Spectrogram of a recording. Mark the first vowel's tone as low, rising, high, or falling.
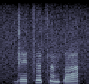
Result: low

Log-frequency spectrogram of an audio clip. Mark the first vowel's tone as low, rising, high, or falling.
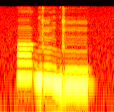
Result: high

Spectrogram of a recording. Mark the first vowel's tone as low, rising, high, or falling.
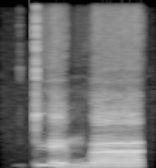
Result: falling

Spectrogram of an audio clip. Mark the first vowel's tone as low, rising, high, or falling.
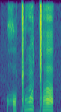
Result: low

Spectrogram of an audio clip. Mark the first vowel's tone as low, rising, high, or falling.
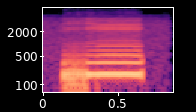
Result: high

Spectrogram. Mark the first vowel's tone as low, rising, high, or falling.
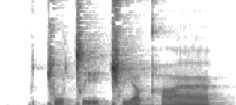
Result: low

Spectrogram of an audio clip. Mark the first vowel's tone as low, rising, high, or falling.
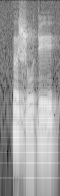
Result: high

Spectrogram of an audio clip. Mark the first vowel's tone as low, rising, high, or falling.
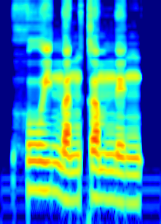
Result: high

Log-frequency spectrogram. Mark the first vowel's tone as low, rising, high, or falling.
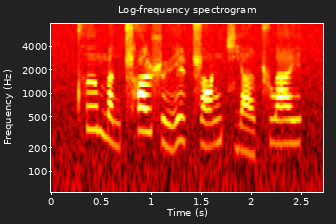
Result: high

